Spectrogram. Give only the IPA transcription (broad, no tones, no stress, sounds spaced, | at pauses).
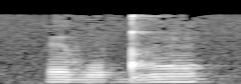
ɛ v o ɡ͡ǃ õ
